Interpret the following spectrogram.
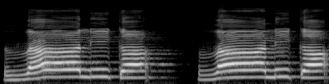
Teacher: ذال کو نرمی کے ساتھ کھینچتے ہوئے نکالیں گے، بہت ہی نرمی کے ساتھ بغیر سیٹی کے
